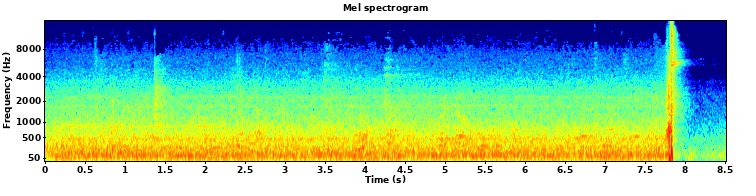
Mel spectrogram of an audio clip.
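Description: A Majesty Prestigio X fairway wood strikes a teed golf ball: one sharp, loud crack of impact near the end, heard over a steady background hum with a few faint clicks.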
